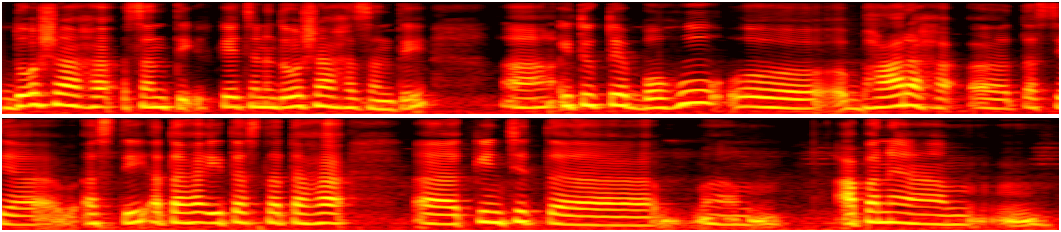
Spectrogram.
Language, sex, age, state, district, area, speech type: Sanskrit, female, 45-60, Andhra Pradesh, Kurnool, urban, spontaneous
